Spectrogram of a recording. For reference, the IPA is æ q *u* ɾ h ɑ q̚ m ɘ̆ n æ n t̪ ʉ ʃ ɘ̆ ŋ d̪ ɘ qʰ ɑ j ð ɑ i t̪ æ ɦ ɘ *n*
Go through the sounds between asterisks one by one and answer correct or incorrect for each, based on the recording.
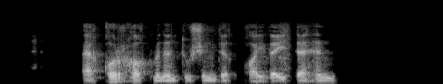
incorrect, incorrect

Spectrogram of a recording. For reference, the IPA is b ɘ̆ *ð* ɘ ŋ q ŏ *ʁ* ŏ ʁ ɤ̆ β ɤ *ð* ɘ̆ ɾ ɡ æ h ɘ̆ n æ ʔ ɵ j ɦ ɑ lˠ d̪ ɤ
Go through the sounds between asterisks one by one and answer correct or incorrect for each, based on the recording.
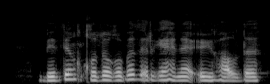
incorrect, incorrect, correct

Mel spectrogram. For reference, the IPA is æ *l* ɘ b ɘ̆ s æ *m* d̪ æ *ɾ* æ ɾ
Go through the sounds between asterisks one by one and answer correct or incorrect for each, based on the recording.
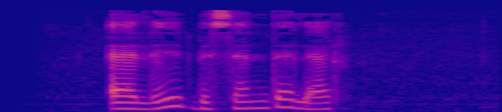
correct, incorrect, incorrect

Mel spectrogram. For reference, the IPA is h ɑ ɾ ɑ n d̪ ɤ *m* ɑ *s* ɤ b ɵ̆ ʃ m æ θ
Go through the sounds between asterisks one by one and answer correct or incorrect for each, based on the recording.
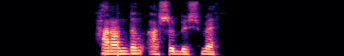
incorrect, incorrect

